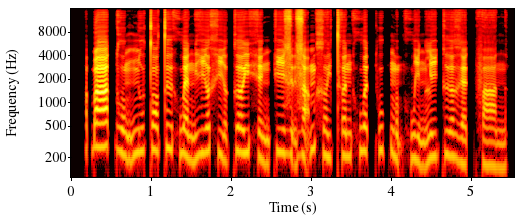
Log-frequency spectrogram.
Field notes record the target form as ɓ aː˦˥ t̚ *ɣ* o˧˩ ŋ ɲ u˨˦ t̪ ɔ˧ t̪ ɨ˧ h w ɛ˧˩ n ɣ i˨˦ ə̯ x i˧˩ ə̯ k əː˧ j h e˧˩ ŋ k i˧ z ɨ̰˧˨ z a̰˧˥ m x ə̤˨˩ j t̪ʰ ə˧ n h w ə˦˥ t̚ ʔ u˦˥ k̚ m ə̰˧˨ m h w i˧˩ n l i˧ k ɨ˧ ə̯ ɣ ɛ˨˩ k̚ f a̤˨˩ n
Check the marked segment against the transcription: correct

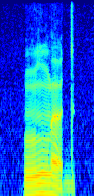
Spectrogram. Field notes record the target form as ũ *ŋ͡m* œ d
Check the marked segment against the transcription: correct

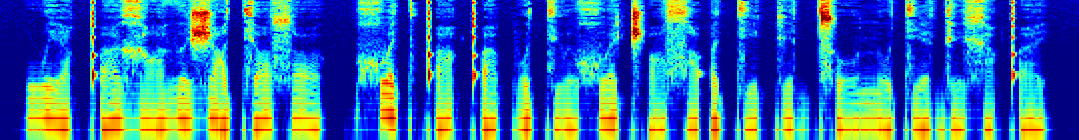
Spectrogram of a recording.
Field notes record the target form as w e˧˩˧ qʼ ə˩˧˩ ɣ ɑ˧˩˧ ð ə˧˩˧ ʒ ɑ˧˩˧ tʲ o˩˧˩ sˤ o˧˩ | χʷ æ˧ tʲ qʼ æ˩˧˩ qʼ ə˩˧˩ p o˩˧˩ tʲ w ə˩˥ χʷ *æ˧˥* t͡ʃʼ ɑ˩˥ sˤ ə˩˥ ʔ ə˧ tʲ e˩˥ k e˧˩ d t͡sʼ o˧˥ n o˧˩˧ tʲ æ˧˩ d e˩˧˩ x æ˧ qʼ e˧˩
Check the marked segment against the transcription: correct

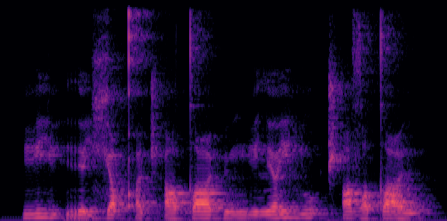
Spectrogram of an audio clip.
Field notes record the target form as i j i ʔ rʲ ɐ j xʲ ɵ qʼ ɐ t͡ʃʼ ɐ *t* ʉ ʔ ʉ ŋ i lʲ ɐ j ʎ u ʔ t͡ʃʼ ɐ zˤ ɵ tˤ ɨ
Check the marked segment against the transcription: incorrect: tˤ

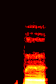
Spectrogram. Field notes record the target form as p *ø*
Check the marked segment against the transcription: correct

